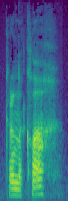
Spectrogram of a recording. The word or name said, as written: Coire nan Clach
